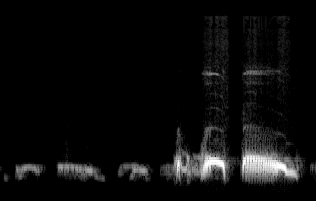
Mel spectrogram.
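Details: Decoy spotted dove in 'thúc gù' and calling song to bring in wild birds. Three soft, low coos build into a loud, throaty double coo ending in a long, slightly falling tone.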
